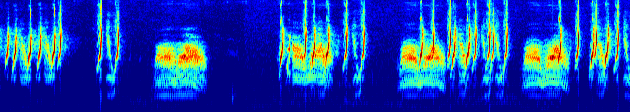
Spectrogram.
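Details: Quail alternating rapid clicking chatter with thick, buzzy rasping notes in repeated bursts. The background is quiet.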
